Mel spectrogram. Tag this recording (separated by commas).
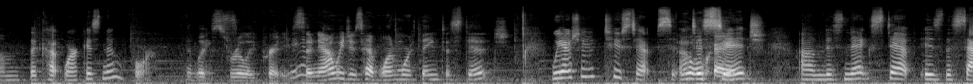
Music, Speech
